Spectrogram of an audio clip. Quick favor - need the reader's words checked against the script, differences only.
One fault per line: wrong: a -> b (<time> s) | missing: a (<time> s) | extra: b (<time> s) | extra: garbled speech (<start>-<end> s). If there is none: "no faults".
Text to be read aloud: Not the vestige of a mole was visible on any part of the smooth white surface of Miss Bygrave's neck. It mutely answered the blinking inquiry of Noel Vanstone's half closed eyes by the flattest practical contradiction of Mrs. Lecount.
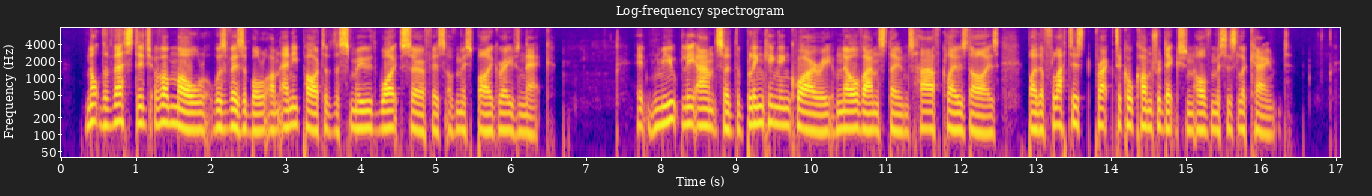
no faults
